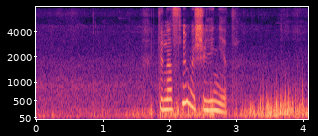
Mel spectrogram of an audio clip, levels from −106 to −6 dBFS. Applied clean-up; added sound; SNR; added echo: none; none; none; none.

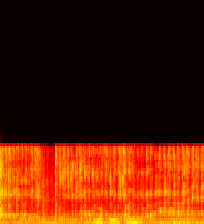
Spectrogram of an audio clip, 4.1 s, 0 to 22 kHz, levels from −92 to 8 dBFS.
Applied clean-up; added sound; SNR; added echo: none; Domestic sounds, home sounds; -5 dB; none.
